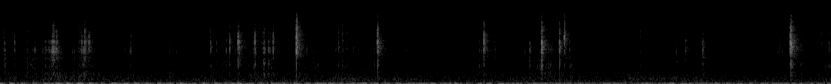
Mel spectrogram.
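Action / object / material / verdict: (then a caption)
shake / dried gourd shaker netted with wooden beads / gourd, wood / none. A hand-sized hollow dried gourd shekere, wrapped in a string net threaded with small wooden beads, is held in one hand and shaken while long painted nails scratch and rattle the beads against the gourd. Quiet, dry clicks and brittle rattles scatter irregularly over a soft, steady hiss. Each click snaps off almost instantly with a bright edge and no ring.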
